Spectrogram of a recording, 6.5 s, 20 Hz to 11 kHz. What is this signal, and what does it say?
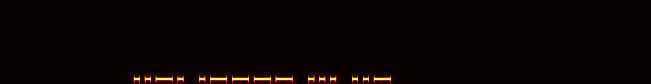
Morse code, heard as a keyed tone, about 21 wpm, 700 Hz. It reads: F1SU
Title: DXCC-100 Call Signs - 4 Characters - Repeated 2x - 22wpm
